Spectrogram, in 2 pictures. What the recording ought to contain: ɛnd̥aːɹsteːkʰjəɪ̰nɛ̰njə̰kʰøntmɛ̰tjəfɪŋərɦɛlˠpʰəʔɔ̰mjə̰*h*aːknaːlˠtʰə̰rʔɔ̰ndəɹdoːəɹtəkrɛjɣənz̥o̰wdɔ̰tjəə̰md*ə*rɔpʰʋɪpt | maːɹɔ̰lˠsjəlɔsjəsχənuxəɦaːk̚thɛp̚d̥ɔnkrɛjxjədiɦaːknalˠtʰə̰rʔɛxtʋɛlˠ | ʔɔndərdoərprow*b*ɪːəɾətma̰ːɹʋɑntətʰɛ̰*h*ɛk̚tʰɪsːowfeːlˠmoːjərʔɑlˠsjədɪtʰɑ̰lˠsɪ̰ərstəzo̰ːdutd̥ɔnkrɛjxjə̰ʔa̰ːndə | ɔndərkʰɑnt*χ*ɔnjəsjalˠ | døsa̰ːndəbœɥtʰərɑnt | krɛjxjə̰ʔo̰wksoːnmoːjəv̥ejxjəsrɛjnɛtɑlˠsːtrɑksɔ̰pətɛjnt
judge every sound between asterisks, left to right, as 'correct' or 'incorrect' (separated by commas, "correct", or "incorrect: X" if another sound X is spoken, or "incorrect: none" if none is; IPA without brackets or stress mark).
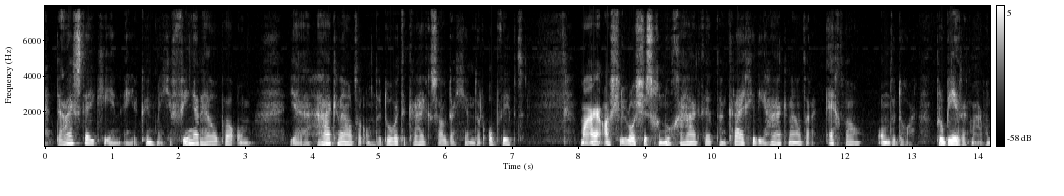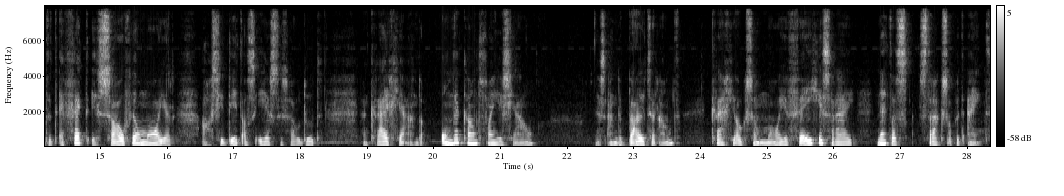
correct, correct, correct, incorrect: f, incorrect: f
